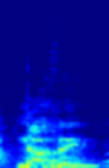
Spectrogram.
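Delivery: normal talking voice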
